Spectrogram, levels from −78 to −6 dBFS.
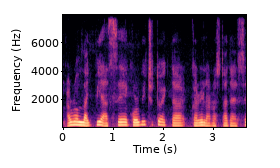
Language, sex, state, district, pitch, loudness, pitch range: Nagamese, female, Nagaland, Kohima, 185 Hz, -16 LUFS, 170-205 Hz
